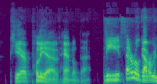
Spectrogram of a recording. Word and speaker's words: Poilievre: one of our favorites Pierre PV that's right I pronounced it correctly I had promised earlier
